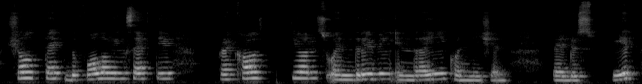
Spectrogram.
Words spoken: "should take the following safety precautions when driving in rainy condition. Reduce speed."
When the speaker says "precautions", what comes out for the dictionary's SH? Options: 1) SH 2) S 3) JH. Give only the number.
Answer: 2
